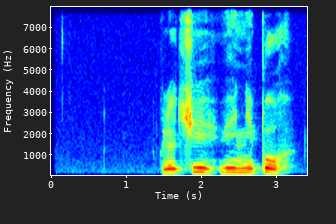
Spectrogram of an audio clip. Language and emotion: Russian, neutral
